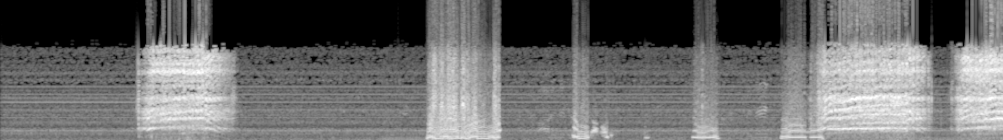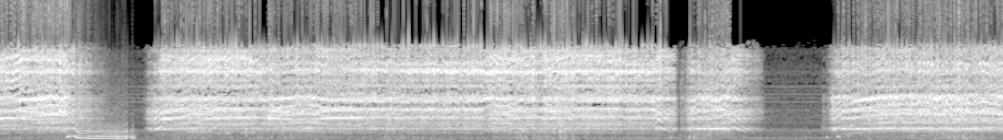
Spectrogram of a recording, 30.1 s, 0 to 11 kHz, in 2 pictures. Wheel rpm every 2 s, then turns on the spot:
0, 70, 0, 0, 0, 0, 100, 100, 70, 160, 160, 160, 120, 40, 150.
none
